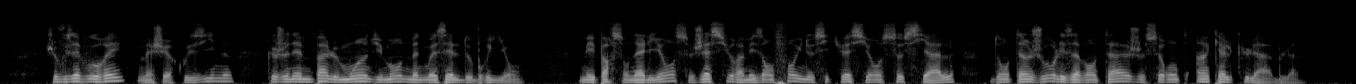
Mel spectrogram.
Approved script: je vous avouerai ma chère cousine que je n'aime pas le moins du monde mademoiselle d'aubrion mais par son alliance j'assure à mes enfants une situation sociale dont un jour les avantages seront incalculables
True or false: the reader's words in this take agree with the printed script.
true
